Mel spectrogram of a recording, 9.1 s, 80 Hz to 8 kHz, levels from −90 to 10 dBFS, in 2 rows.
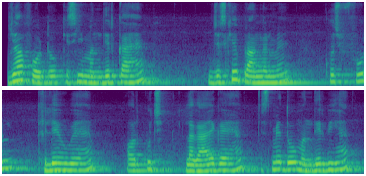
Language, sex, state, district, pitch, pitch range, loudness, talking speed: Hindi, male, Uttar Pradesh, Hamirpur, 185 Hz, 175-205 Hz, -17 LUFS, 160 wpm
